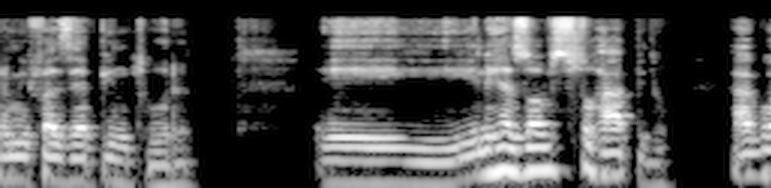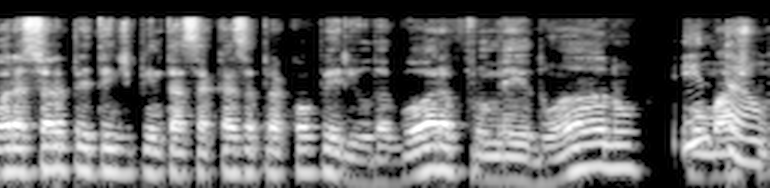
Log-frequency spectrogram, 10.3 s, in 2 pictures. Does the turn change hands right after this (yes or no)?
yes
